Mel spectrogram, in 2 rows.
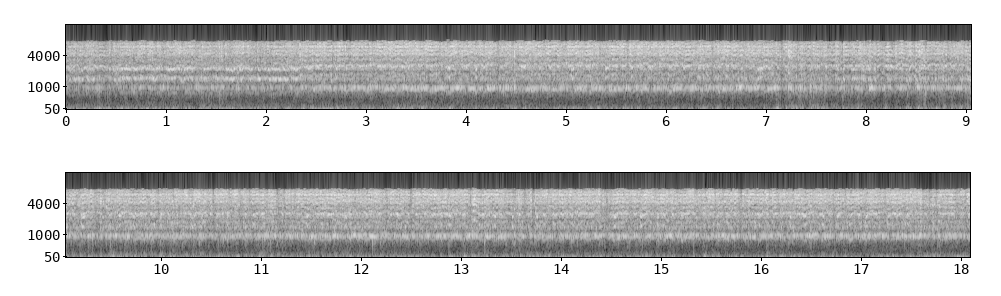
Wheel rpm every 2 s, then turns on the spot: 200, 220, 230, 230, 220, 230, 230, 230, 240.
none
